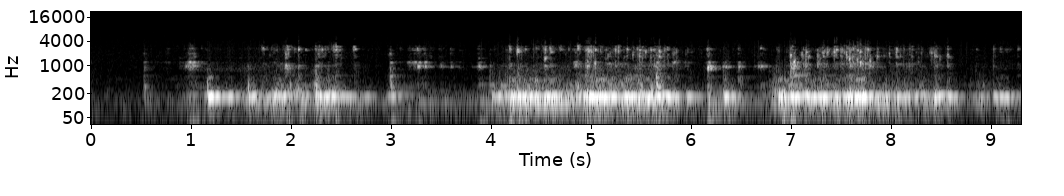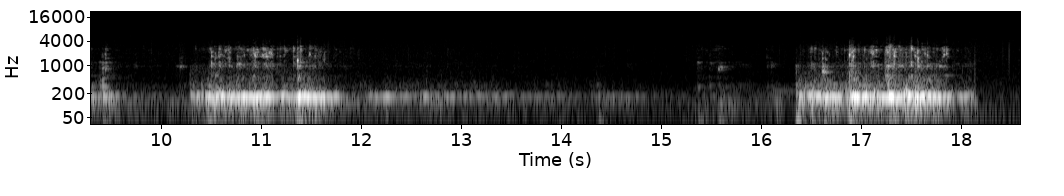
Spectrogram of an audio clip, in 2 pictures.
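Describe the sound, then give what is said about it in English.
Water run through a piece of ordinary pipe gurgles and sloshes in a series of irregular surges, picked up with a sound microscope, each burst swelling loudly then fading, with short quiet gaps between and a longer pause before a final rush. “The way we made that one was to run some water through a piece of ordinary pipe and let the sound microscope listen to it.”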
